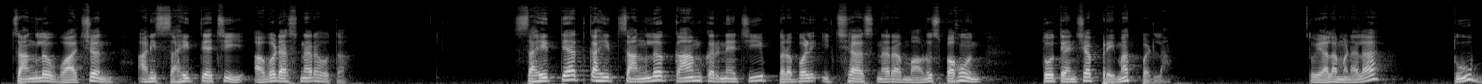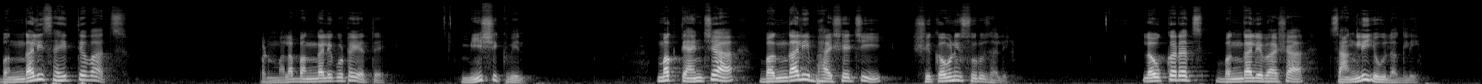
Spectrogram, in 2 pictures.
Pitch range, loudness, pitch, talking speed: 110-155 Hz, -19 LUFS, 130 Hz, 95 wpm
